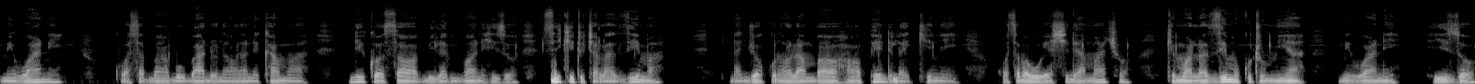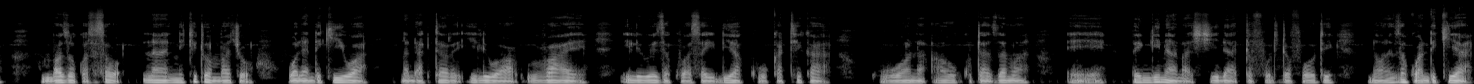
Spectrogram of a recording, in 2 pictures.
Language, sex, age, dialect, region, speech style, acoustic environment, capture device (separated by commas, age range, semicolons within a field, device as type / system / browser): Swahili, male, 18-24, Kenya - Mombasa, Kenya, focused, nature, mobile / Linux / Chrome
